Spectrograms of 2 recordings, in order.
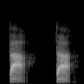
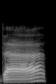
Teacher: কিন্তু যখন দা বলছে, দা, তখন গলায় একটা হালকা ভাইব্রেশন হয়। আমরা যদি গলার ঠিক মাঝ গলার একটা হাতটা রেখে ধরে যদি তা বলি, তা জাস্ট বাতাস বের হয়ে যাচ্ছে, কিন্তু যখন দা বলছি, দা, দা, দা, দা, একটা হালকা ভাইব্রেশন হয়।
